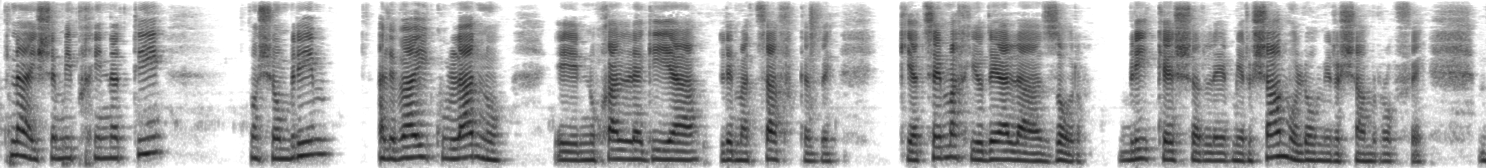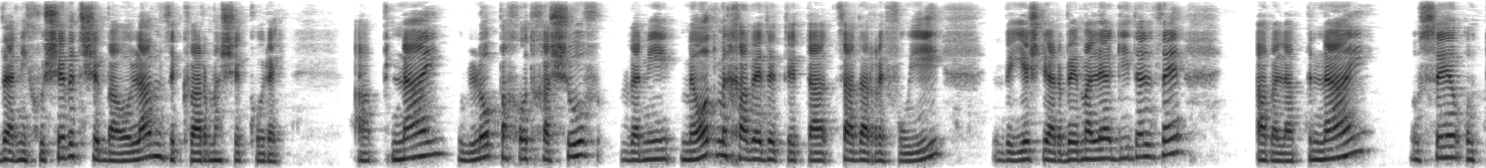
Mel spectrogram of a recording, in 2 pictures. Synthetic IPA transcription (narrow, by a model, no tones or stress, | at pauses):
pnajʃemipχinat̪i | kmoʃeomʁim | alevajkulanu | nuχalːeaɡia | le̞mat͡savkaze̞ | kʰiat͡se̞maχjo̞de̞alazo̞ʁ | blikeʃeʁlemiʁʃamo̞lo̞miʁʃamʁo̞fḛveaniχo̞ʃe̞vet̪ʃe̞beolamze̞kvaʁmaʃekʰo̞ɾe̞ | apnajulo̞paχo̞t̪χaʃuv | veanimeo̞d̪me̞χabe̞d̪et̪et̪at͡sad̪aʁefui | vejeʃliaʁbe̞maleaɡid̪alze̞ | avalapnaj | o̞seo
